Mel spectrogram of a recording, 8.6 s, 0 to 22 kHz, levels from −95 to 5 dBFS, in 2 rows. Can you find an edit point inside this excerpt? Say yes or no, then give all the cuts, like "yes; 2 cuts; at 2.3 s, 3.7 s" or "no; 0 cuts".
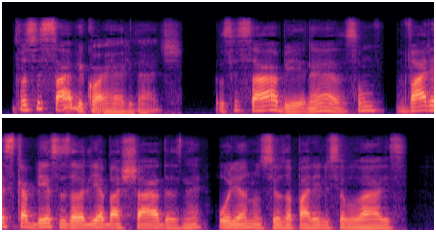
yes; 3 cuts; at 1.9 s, 3.8 s, 6.4 s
